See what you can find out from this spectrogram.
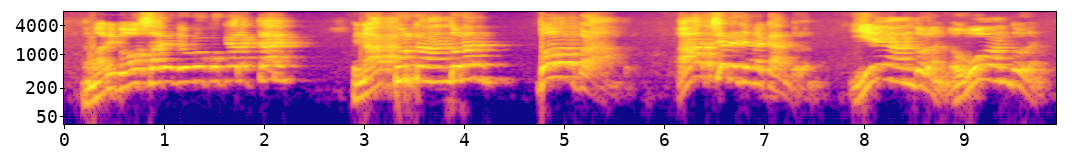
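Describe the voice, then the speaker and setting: The speaker's pitch varies in an ordinary way. There is audible room echo. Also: man, extremely high pitch for a man. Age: 60s. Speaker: activist leader. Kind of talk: public speech.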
